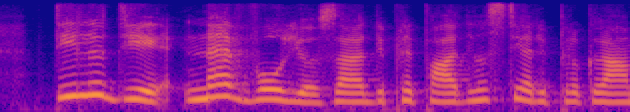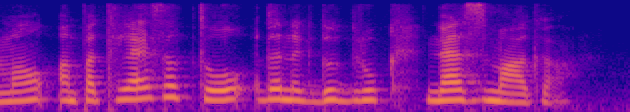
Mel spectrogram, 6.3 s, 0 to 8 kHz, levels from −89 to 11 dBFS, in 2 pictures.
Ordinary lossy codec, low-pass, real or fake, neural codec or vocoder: none; 7.2 kHz; fake; codec, 16 kHz in and 24 kHz out, 0.6 kbps, FocalCodec, streaming, 4096 codes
